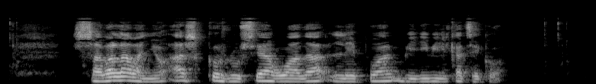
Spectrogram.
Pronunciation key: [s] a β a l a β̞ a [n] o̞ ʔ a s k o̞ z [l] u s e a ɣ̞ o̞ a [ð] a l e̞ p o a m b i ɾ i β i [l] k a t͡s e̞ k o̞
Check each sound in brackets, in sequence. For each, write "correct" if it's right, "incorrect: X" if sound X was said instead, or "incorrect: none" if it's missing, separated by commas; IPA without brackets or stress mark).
correct, incorrect: ɲ, correct, correct, correct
